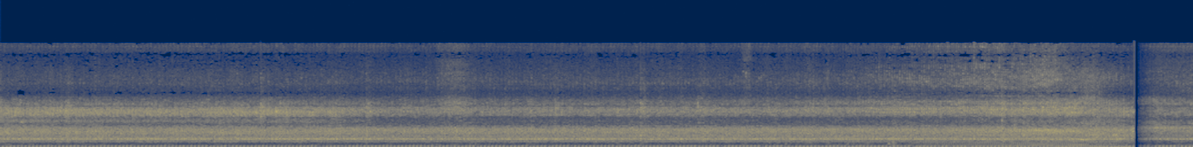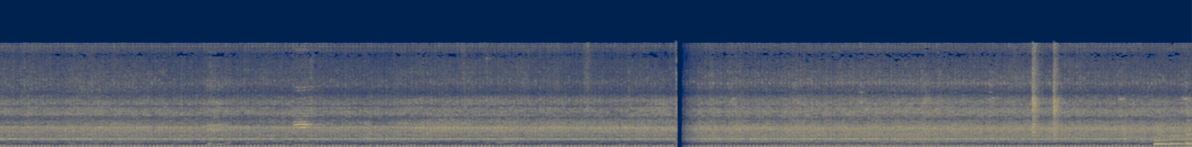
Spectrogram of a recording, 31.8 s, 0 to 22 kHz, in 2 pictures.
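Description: Steady mechanical drone of a small engine with a constant higher hum over it, unchanging throughout except for two brief dropouts about 15 and 25 seconds in.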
